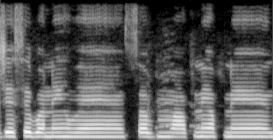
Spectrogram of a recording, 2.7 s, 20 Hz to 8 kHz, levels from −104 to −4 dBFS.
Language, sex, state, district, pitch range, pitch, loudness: Hindi, female, Chhattisgarh, Raigarh, 230-240 Hz, 235 Hz, -16 LUFS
